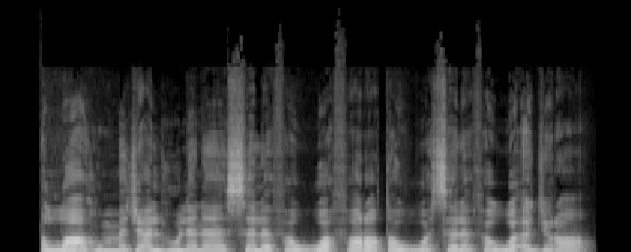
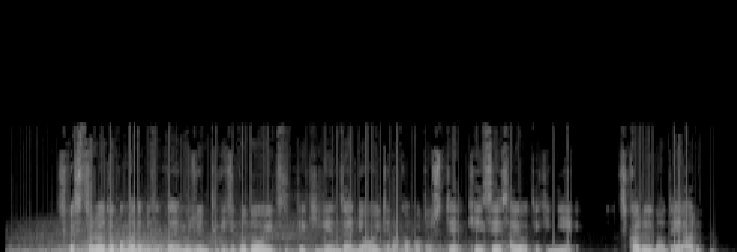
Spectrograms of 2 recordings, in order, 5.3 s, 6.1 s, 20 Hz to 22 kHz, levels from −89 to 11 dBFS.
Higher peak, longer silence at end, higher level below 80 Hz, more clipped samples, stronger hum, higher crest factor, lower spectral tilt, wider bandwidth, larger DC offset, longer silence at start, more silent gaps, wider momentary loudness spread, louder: first, 0 dBFS vs -6 dBFS; first, 0.35 s vs 0.2 s; second, -56 dBFS vs -48 dBFS; neither; neither; about the same, 16 dB vs 20 dB; about the same, -5.5 dB/octave vs -6.5 dB/octave; first, 16 kHz vs 11.5 kHz; neither; first, 0.35 s vs 0.05 s; neither; second, 7 LU vs 10 LU; first, -17 LUFS vs -25 LUFS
